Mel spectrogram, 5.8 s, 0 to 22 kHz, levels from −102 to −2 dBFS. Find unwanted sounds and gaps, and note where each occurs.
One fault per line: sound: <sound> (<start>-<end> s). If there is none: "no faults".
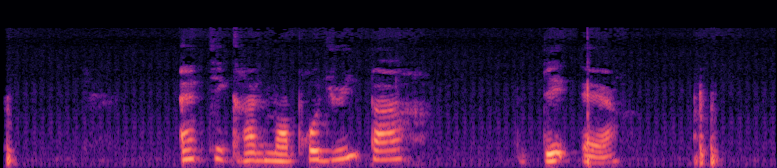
no faults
